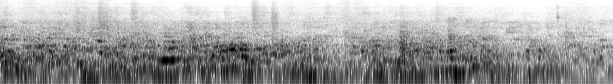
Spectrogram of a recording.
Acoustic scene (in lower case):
crowded indoor space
